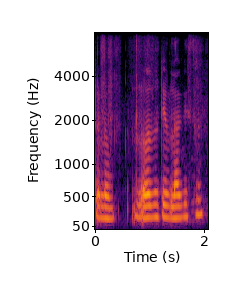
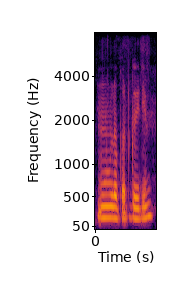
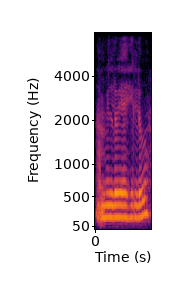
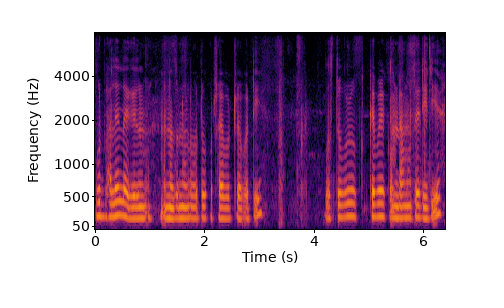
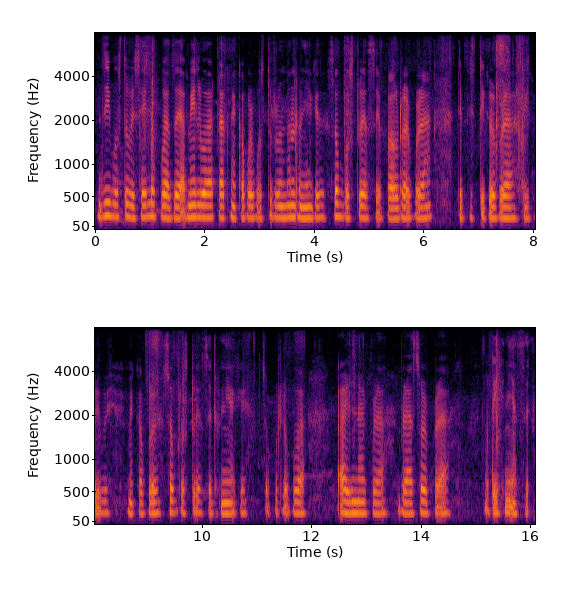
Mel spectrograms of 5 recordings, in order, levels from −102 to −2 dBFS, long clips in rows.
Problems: background sounds at intervals, background conversations at intervals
